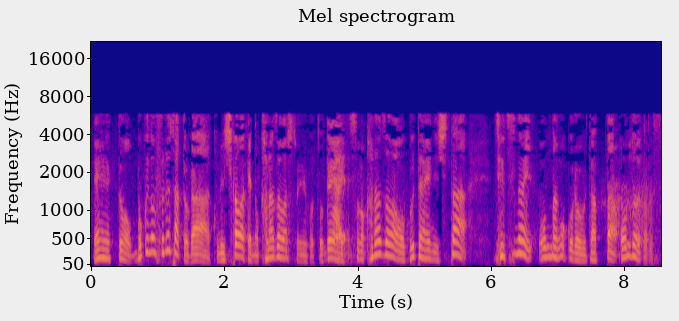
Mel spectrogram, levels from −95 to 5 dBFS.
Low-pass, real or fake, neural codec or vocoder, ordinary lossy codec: 7.2 kHz; fake; codec, 16 kHz, 2 kbps, FreqCodec, larger model; MP3, 24 kbps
